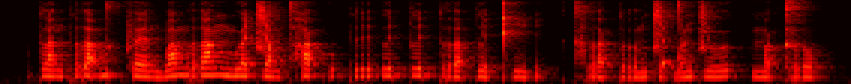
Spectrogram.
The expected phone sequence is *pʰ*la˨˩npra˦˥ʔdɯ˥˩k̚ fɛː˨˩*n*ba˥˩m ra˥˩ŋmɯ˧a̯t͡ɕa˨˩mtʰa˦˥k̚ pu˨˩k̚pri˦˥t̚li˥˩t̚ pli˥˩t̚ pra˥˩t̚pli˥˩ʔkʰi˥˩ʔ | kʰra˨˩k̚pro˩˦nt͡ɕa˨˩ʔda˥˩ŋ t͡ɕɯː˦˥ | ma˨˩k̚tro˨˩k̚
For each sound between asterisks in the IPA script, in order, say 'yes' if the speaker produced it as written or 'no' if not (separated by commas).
no, yes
